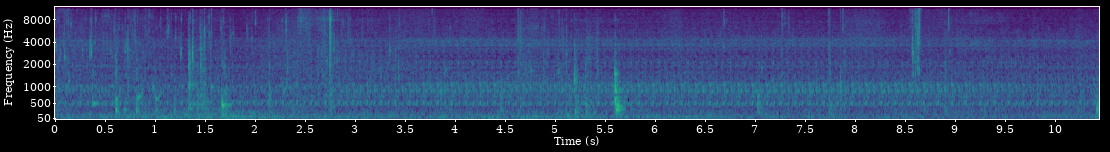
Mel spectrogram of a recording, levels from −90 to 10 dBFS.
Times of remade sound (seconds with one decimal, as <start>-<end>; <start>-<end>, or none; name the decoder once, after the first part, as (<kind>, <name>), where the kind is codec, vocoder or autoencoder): 0.5-1.0 (vocoder, Vocos)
